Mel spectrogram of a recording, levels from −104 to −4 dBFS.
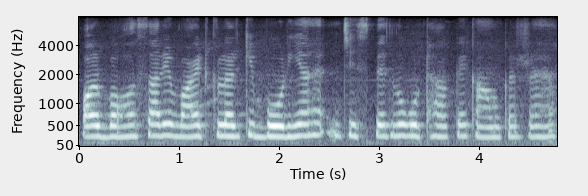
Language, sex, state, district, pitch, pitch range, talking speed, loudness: Hindi, female, Bihar, Kaimur, 255 Hz, 245-265 Hz, 190 wpm, -16 LUFS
